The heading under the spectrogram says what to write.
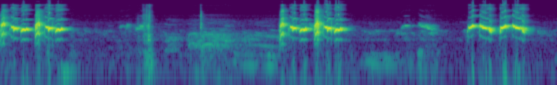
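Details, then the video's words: Song of a sooty-headed bulbul, used to trigger other bulbuls to sing: three short bursts of fast, bubbly chirping notes separated by quiet gaps with a few faint clicks. "Kutilang Lain gak bisa diam saat mendengar suara ini!!!"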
